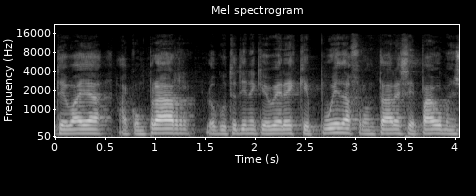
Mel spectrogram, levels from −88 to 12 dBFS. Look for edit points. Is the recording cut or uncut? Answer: uncut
